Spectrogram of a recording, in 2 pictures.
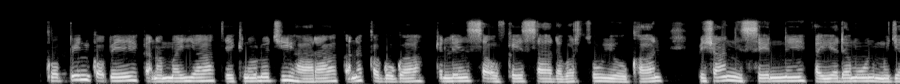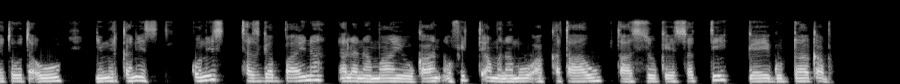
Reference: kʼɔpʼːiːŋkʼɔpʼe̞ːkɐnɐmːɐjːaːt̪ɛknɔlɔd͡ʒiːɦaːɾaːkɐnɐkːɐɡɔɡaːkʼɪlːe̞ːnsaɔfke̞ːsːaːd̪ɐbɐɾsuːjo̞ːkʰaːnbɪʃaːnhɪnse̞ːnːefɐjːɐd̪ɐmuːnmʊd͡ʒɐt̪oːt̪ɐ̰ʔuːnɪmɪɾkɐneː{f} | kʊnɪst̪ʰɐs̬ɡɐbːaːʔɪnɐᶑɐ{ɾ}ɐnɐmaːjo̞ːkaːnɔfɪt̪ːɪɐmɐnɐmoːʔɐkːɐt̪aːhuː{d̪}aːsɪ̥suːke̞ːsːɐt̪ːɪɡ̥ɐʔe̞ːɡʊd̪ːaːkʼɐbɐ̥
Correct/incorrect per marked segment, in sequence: incorrect: s, incorrect: l, incorrect: t̪

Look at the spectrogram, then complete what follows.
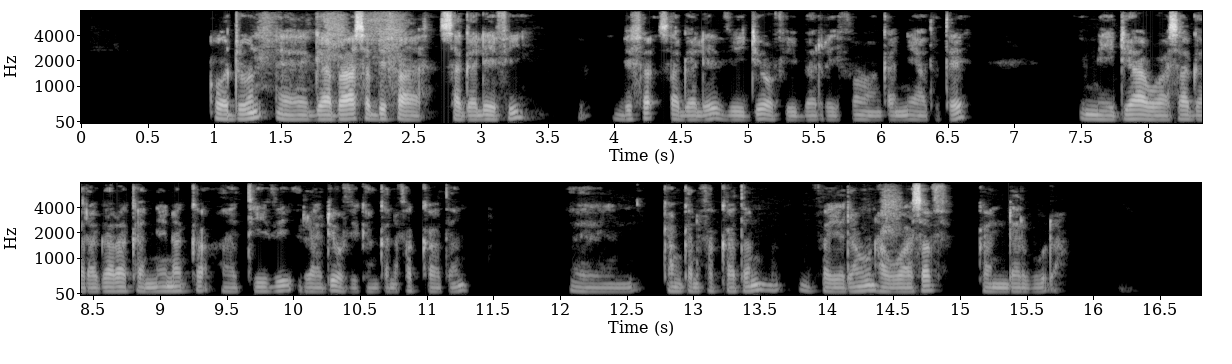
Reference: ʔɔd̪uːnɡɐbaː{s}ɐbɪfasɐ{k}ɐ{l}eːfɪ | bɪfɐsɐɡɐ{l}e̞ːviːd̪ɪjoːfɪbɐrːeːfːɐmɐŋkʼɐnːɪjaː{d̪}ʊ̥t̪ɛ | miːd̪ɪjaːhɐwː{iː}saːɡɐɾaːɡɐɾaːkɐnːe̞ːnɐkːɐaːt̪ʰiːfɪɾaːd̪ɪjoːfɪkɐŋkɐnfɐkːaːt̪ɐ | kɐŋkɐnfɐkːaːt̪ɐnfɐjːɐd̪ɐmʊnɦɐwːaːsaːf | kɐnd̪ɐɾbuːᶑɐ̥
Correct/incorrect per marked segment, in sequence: correct, incorrect: ɡ, correct, correct, incorrect: t̪, incorrect: aː

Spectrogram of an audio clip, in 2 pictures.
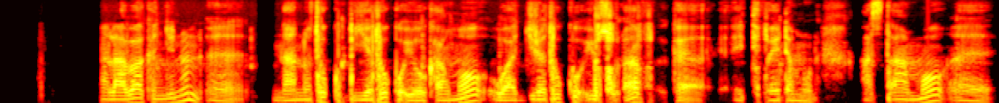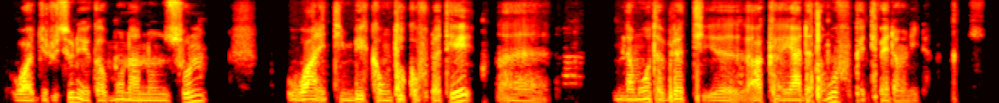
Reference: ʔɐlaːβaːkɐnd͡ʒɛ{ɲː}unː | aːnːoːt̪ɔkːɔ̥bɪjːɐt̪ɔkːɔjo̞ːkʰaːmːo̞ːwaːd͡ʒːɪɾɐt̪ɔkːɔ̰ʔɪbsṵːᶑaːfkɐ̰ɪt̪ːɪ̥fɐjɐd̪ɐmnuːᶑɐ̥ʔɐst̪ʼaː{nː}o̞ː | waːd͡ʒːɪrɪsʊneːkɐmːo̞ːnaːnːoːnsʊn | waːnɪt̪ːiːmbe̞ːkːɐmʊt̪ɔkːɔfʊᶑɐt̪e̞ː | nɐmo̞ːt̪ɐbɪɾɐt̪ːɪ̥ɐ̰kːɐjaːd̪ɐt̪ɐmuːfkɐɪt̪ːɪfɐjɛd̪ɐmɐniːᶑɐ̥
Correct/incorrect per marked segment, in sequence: incorrect: nː, incorrect: mː

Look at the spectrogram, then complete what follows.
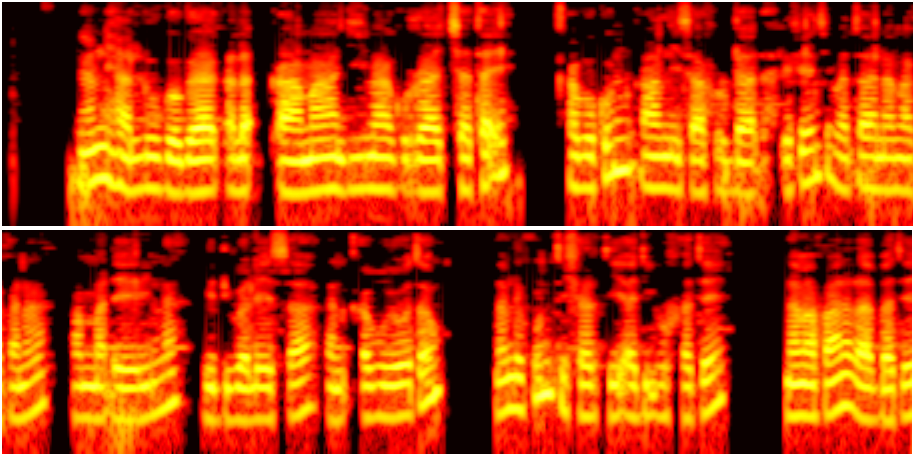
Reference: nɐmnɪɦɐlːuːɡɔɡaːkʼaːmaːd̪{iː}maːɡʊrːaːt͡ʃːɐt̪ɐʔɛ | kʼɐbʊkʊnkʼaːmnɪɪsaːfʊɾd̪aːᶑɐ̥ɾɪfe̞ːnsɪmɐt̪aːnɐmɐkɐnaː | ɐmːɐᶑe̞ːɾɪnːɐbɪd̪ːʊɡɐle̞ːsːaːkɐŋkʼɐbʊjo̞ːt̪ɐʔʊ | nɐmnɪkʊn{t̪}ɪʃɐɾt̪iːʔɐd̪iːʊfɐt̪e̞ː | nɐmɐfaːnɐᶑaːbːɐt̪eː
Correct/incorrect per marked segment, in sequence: correct, correct

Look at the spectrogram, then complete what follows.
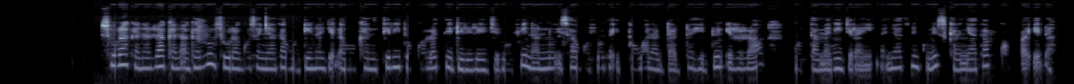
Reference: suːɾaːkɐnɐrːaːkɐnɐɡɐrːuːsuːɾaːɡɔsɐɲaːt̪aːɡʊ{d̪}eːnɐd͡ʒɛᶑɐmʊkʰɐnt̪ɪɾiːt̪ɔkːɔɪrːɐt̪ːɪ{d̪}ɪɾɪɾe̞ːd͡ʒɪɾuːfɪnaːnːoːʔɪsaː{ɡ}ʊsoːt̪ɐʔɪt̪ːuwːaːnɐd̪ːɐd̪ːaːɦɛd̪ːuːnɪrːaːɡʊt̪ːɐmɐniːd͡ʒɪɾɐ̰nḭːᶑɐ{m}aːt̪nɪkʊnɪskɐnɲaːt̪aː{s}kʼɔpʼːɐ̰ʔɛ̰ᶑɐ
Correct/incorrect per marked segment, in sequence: incorrect: d̪ː, correct, correct, incorrect: ɲ, incorrect: f

